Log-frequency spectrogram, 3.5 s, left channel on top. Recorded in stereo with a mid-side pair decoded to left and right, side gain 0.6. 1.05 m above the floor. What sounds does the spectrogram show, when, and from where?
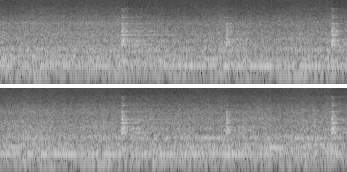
1.2 s ticking: straight ahead, 10 m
